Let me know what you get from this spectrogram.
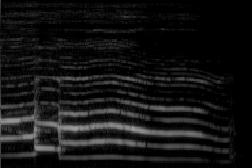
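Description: A Siberian Husky howls in reply to sirens, a rich, tonal voice that jumps up in two quick steps. It then holds a long wavering note that sinks gradually before breaking off.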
